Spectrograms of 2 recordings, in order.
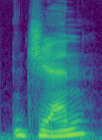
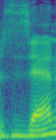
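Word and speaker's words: Zhen: Jen. Jen. Yeah. It's like it's like pronounced like it's like either Zen or Jen.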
